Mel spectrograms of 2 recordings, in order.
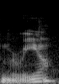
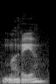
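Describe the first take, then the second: First: The name is said with an English pronunciation. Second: The name is said with a Japanese pronunciation. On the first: "more English, like Maria" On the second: "like the Japanese say"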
